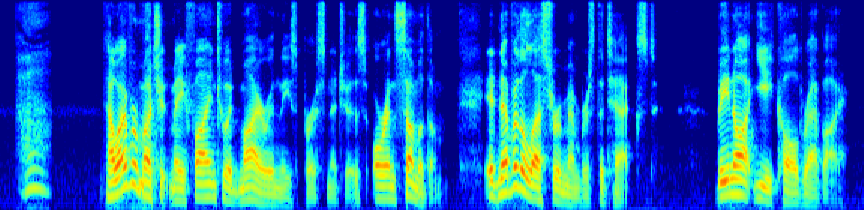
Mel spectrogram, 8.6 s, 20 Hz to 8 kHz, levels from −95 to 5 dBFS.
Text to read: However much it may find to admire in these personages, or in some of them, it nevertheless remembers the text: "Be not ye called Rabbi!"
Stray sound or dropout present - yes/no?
yes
